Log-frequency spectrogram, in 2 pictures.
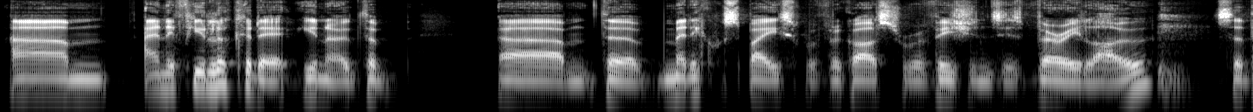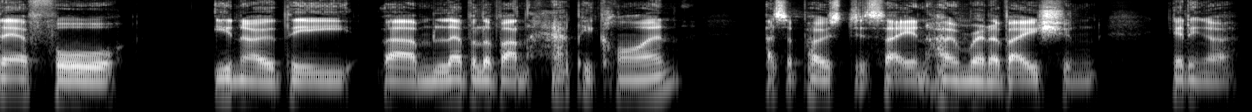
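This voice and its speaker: A man's voice: low voice, fairly even intonation, moderate pace, a bit bright, no room sound, clean studio sound. A middle-aged man from Essex with an Essex accent, talking casually as an interview guest in a chatty, stop-start way. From Essex, England. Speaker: interview guest, medical finance business owner.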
